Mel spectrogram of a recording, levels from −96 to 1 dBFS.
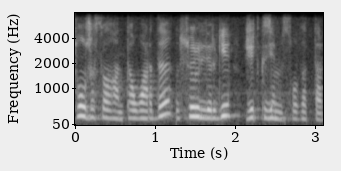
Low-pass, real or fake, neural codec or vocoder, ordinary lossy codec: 7.2 kHz; real; none; Opus, 32 kbps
